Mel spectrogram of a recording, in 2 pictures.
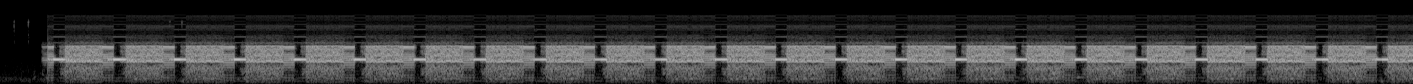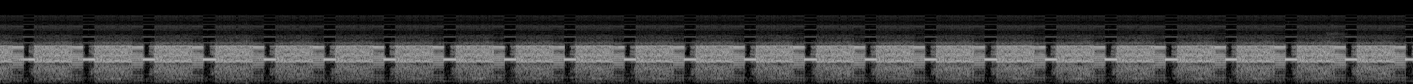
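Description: A steady harsh buzzing noise on a news livestream's audio feed, with a thin steady tone in it and an even pulse of about two and a half beats a second. It starts about half a second in.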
